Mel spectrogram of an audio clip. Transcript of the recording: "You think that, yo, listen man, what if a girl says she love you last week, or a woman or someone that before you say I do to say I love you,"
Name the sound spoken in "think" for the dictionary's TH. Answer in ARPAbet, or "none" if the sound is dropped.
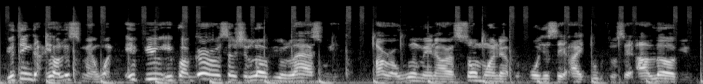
TH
